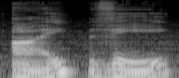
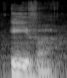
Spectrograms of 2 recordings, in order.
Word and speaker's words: Iva: She's called Eva, and that name is spelled I-V-A. You might wonder why it's not pronounced Iva. I don't know. They pronounce it Eva.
